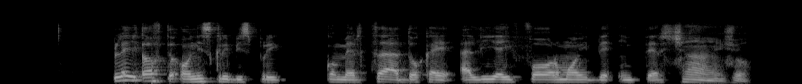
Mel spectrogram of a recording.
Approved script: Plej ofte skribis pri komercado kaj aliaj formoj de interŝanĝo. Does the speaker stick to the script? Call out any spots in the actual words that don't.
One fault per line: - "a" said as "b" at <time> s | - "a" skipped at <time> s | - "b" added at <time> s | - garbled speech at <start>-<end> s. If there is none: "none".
- "oni" added at 1.9 s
